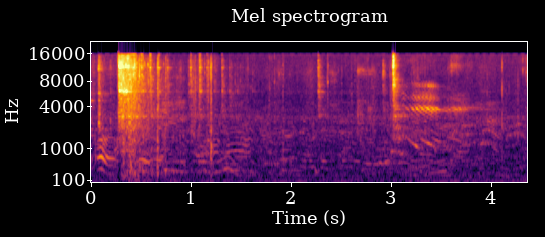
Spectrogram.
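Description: A loud rattling hit shortly in, as the baseball strikes the chain-link backstop fence, followed by young players and spectators calling out.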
